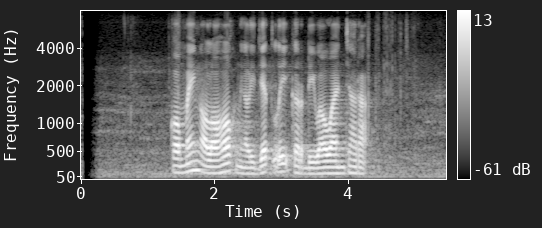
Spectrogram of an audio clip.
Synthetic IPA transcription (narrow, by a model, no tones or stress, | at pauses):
kɔmɛŋɔlɔɦɔk̚nialid͡ʒɛt̪likɨrdiwawaɲt͡ʃaɾa̰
